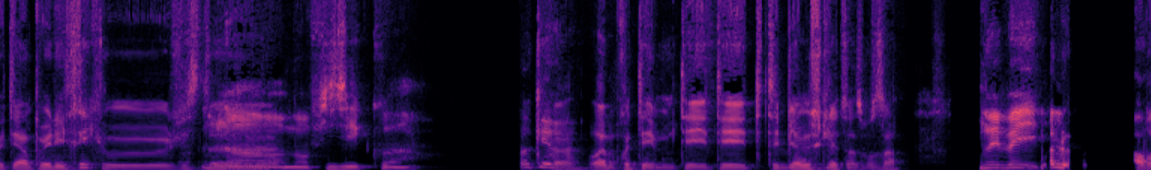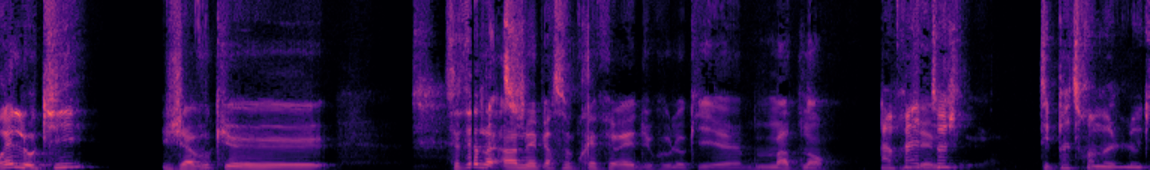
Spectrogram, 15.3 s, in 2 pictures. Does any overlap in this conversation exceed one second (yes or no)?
no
